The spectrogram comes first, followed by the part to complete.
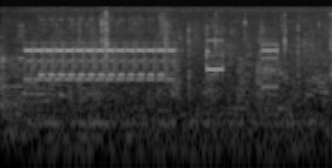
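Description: A phone's electronic trilling ring, one burst lasting about a second, followed by a short beep; it is an incoming call that gets answered a moment later.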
